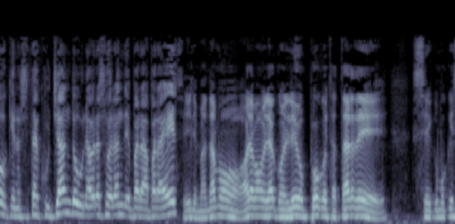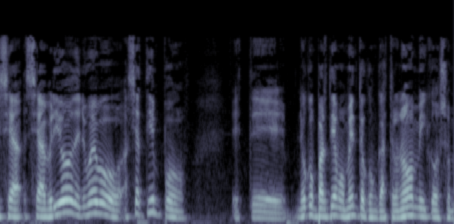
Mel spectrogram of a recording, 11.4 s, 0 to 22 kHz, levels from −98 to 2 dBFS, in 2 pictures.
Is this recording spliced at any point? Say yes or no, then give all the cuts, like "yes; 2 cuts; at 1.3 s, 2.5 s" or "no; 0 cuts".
yes; 1 cut; at 2.2 s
